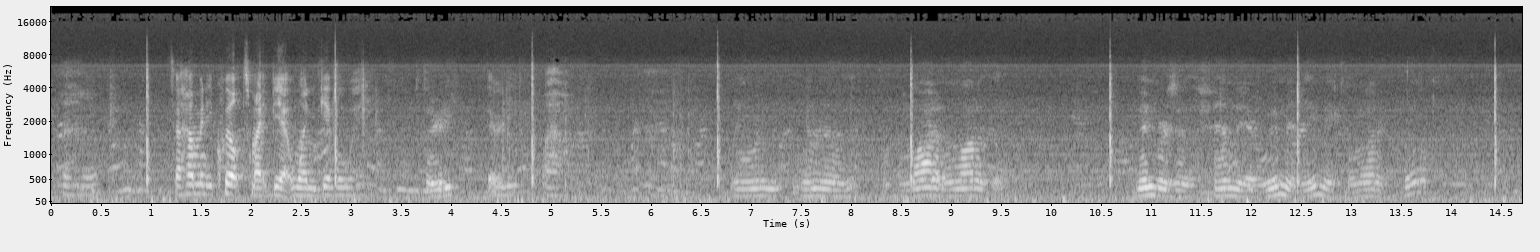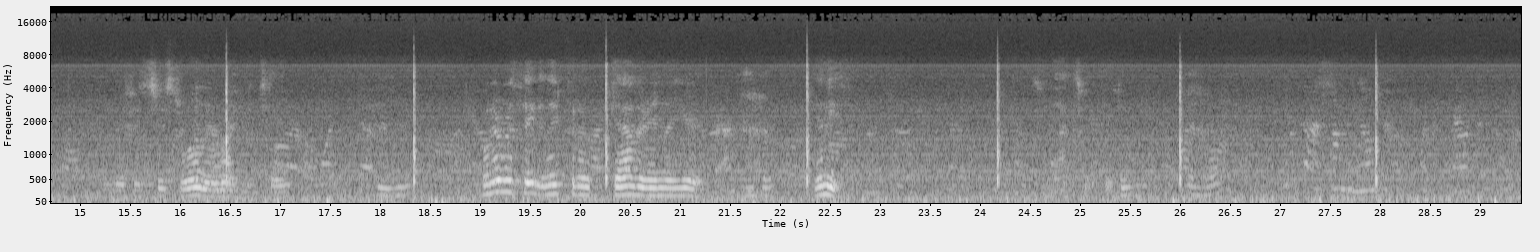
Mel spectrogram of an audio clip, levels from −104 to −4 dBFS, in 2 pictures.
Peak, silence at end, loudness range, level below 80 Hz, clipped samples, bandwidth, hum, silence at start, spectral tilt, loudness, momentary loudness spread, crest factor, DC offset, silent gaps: 0 dBFS; 0 s; 9 LU; -38 dBFS; under 0.1%; 19 kHz; none; 0 s; -5 dB/octave; -26 LUFS; 13 LU; 26 dB; under 0.1%; none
